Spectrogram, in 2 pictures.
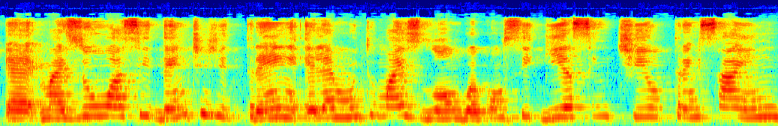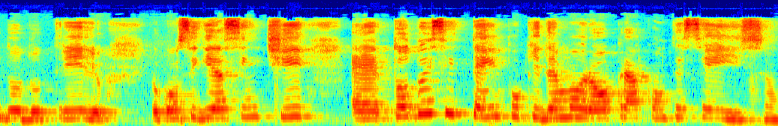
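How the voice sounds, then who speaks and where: Working as a consecutive interpreter, a Brazilian Portuguese-accented woman passes along a talk one phrase at a time. She speaks quickly in a high voice and stays right with the speaker's pace.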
